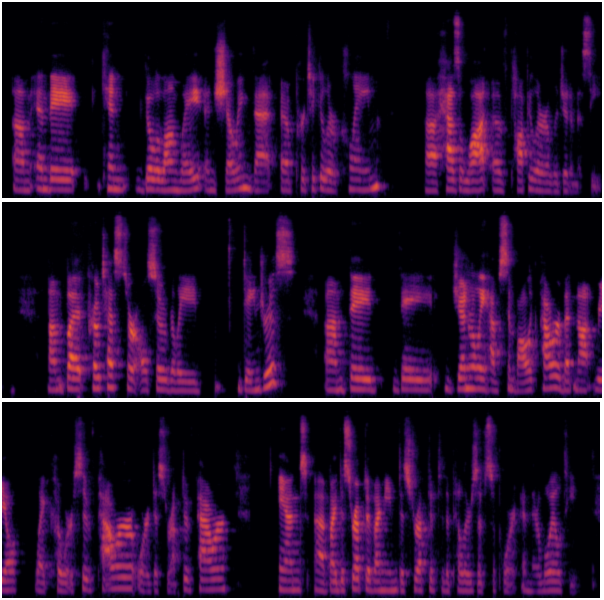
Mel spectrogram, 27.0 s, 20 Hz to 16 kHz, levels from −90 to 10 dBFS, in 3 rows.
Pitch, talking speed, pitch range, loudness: 185 Hz, 130 wpm, 170-200 Hz, -32 LUFS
